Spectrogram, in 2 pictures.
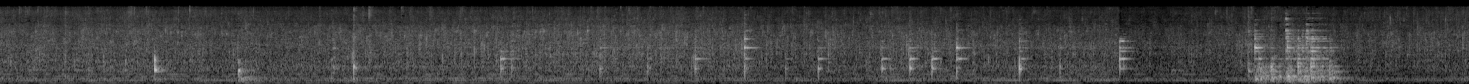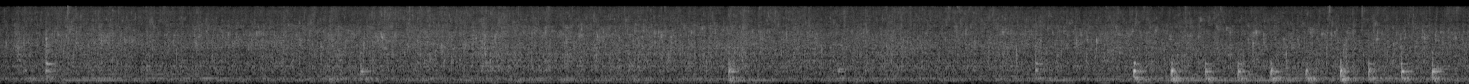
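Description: Smoked red herring frying with onion, green pepper and scallion in a non-stick frying pan: steady sizzling, with a wooden spatula stirring and clicking against the pan. A short loud burst comes about halfway through.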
